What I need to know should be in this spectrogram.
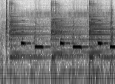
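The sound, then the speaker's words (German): A Black Forest cuckoo clock calls cuckoo three times, bellows pushing air through its pipes. Each call is a higher then lower whistled note, and each is preceded by a sharp metallic strike. “erzeugt einen Windstoß durch die Pfeife und so macht jede original Schwarzwälder Kuckucksuhr Kuckuck”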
